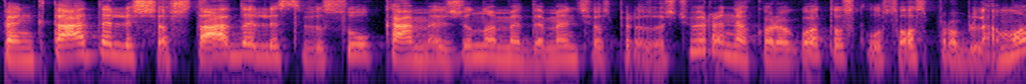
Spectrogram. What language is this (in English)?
Lithuanian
